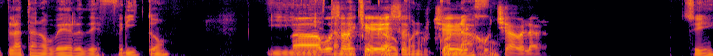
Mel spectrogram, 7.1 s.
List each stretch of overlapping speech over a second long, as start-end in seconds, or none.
2.9-5.0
